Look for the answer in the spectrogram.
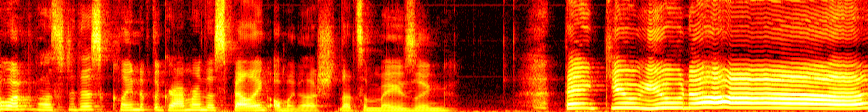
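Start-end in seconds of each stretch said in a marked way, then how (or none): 4.2-6.4 high, loud, long-drawn thank-you; gushing, drawn-out high holler; effusive thanks. Real, not acted. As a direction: call out thanks, stretching the name way out. Streamer thanks a supporter.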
